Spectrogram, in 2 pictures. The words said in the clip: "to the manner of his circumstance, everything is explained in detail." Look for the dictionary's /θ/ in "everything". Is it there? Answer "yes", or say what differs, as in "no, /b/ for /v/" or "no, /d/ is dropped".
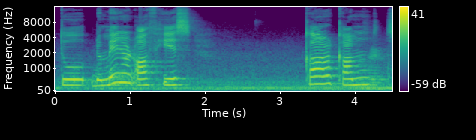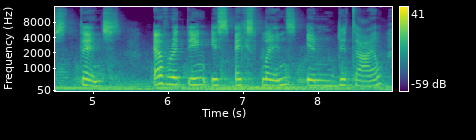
no, /t/ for /θ/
